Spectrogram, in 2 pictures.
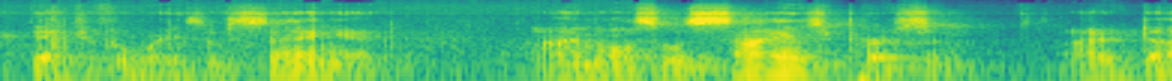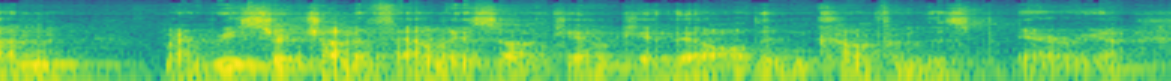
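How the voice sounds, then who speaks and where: A man with an American accent speaks very fast, his pitch very deep and low with ordinary variation. Audible echo fills the room. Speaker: author. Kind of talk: radio interview.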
